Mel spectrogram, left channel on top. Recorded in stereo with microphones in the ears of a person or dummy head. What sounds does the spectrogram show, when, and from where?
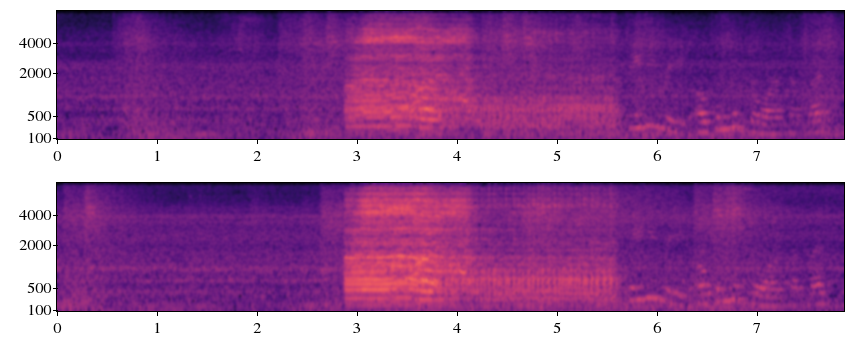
2.9 s a drill: 70° right (ahead or behind), 1.2 m
5.7 s a woman speaking: 25° left (ahead or behind), 0.7 m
